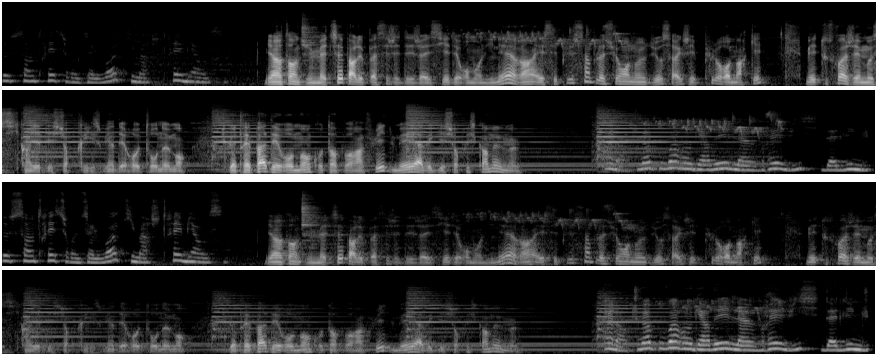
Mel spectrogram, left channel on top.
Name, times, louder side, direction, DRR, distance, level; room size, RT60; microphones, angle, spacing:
voice 1, 0.0-2.2 14.7-17.4, right 4 dB, 40° right, 0.4 m, -33 dB
voice 2, 2.6-13.9, left 8 dB, 80° left, 0.4 m, -28 dB
sound 1, 3.0-5.4, right 3 dB, 15° right, 0.8 m, -48 dB
sound 2, 4.4-6.4 8.9-16.6, left 5 dB, 30° left, 0.7 m, -38 dB
7.2 x 7.1 x 4.4 m
head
